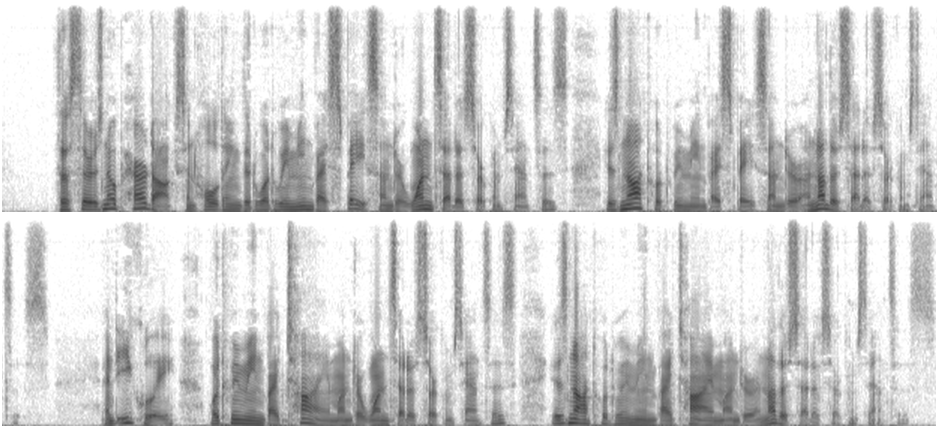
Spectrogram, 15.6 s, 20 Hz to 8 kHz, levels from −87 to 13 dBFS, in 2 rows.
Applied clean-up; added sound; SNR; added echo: none; none; none; none.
